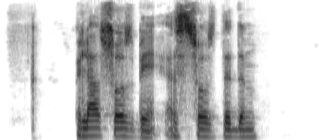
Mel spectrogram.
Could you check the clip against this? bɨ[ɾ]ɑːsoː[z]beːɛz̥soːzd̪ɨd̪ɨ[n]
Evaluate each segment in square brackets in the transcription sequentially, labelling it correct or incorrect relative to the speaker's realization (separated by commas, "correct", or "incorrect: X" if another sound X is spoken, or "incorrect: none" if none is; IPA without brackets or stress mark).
incorrect: l, correct, incorrect: m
